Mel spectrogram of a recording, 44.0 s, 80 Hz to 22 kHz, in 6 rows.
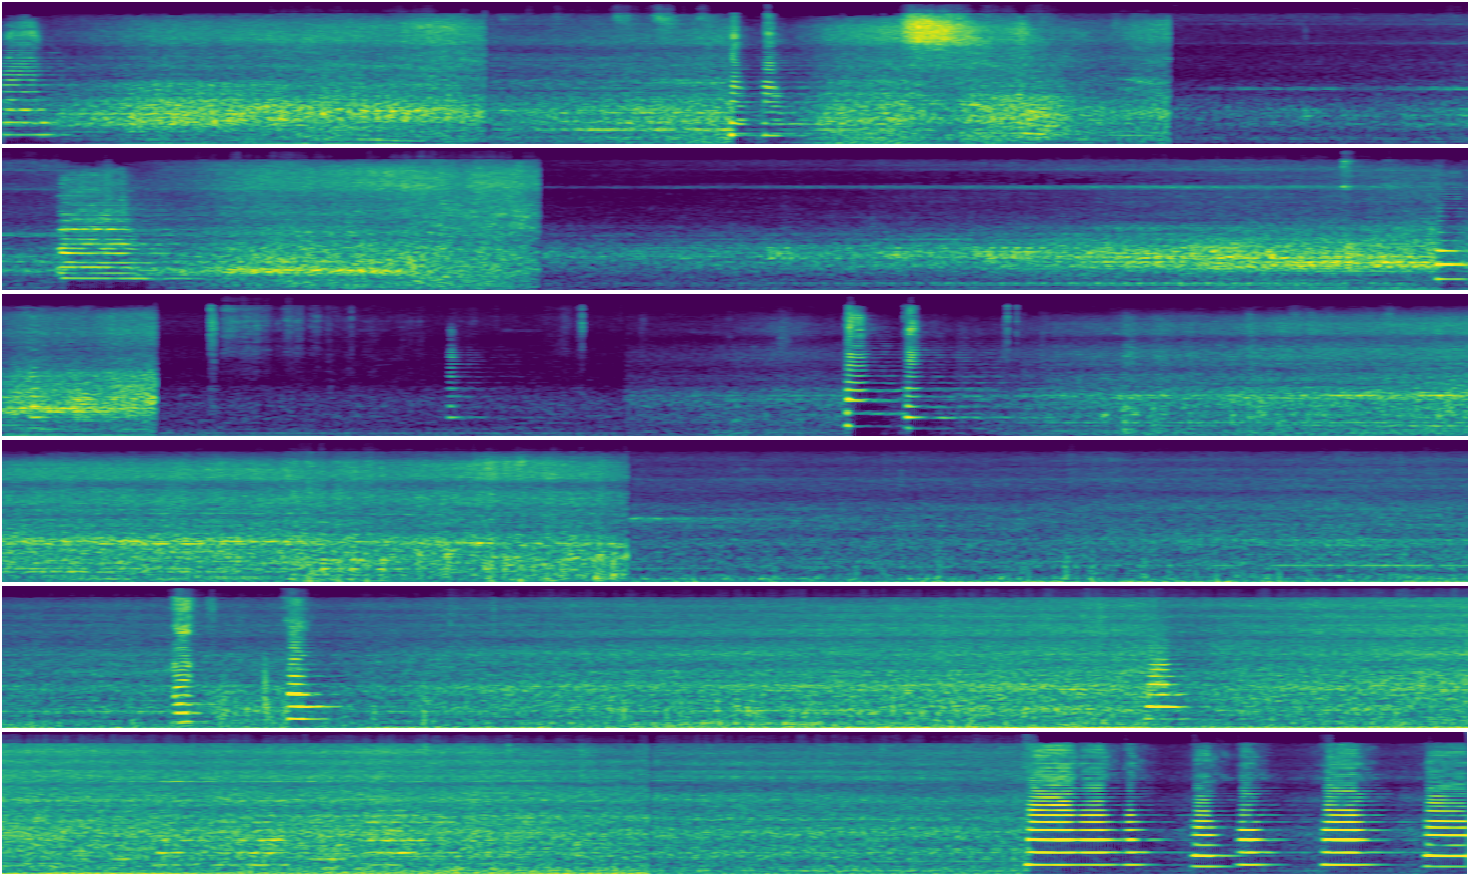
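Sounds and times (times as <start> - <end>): train horns: 0.0 - 0.5, 3.4 - 4.3, 7.5 - 8.3, 14.4 - 15.2, 18.8 - 19.8, 30.1 - 31.3, 34.9 - 35.5, 37.2 - 39.2, 41.7 - 43.9
trains passing: 0.0 - 15.4, 17.8 - 43.9.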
